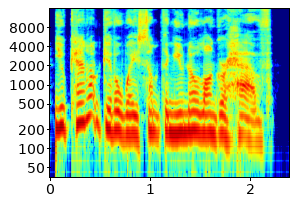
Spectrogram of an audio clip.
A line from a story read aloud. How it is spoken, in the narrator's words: Emily snapped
